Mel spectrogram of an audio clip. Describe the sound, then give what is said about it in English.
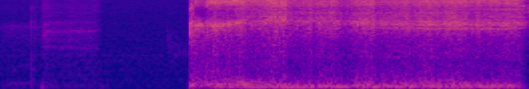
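After a brief near-silent pause, a voice bursts into a loud, sustained rumbling fart imitation, a buzzy low blast lasting nearly two seconds before cutting off. “I just push out this. Only I could hear it, this rumbling fart that as it, as the actual air mass left my body, I could feel my actual butthole get warm.”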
